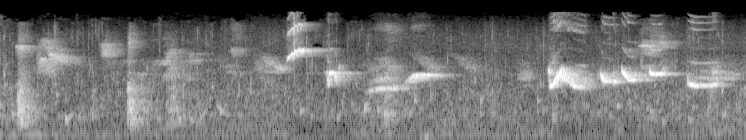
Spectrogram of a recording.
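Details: Morning song of an orange-headed thrush in full open delivery, used as a lure for birds that will not sing: varied whistled phrases, high squeaky slides and rich lower whistles in irregular sequence.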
